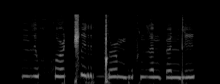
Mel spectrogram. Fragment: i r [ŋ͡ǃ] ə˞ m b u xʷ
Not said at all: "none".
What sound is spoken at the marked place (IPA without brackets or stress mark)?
ɡ͡ǃ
